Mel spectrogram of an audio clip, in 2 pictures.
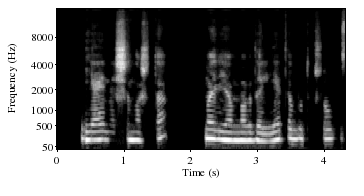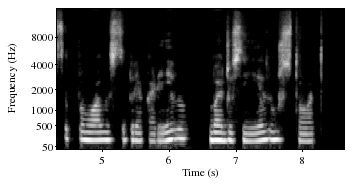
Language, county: Lithuanian, Kaunas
